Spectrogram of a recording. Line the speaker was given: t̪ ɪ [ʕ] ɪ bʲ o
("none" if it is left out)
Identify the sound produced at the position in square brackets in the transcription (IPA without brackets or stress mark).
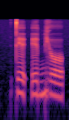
ʔ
